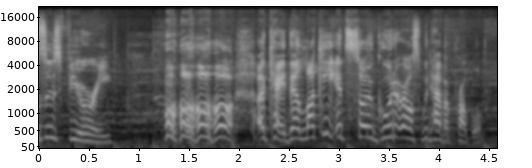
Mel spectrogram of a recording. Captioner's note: chortles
